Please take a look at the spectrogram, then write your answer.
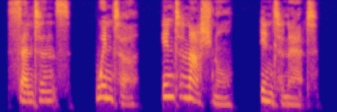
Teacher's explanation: when we're speaking quickly completely cut out the T · In these words, the T is just gone. So you're going to hear native speakers, when we're speaking quickly, completely cut out that T. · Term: glottal T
